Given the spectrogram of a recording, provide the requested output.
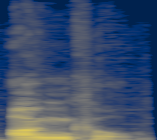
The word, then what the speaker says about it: uncle: To make this sound correctly, your mouth is more narrow. Compare the two mouth shapes. Ankle, uncle.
